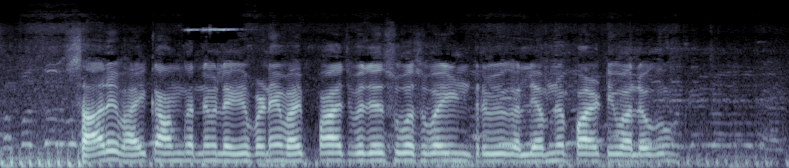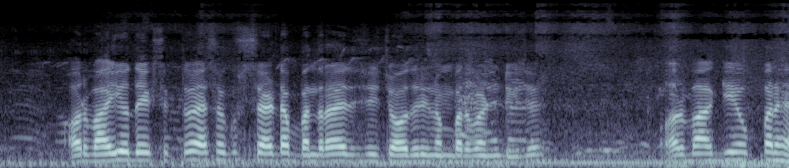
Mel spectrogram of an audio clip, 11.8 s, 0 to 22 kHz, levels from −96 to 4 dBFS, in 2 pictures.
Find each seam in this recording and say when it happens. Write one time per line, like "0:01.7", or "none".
none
